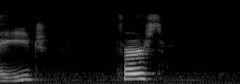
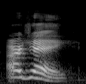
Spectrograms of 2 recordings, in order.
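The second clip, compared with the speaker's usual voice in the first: sharp, much louder, higher call of the name; 7 semitones higher, 10 dB louder than usual. Real, not acted. Host calling out R J over his dog list, loud. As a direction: snap his name to stop him.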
